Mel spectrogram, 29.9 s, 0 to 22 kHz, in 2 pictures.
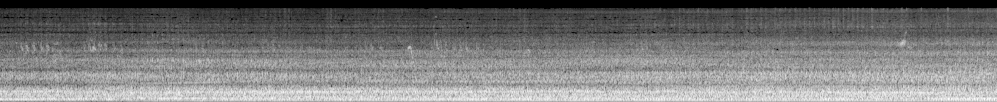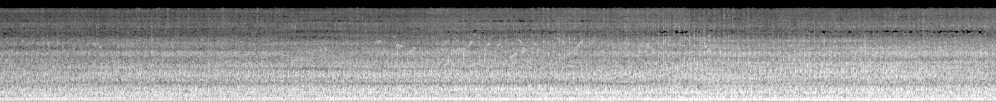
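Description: Deutz-Fahr Agrolux 50 tractor's diesel engine running steadily as it works a rear tiller through flooded paddy mud. It grows gradually louder as the tractor comes closer.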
